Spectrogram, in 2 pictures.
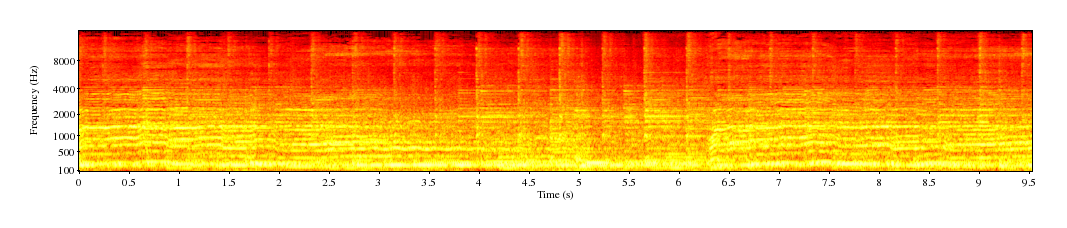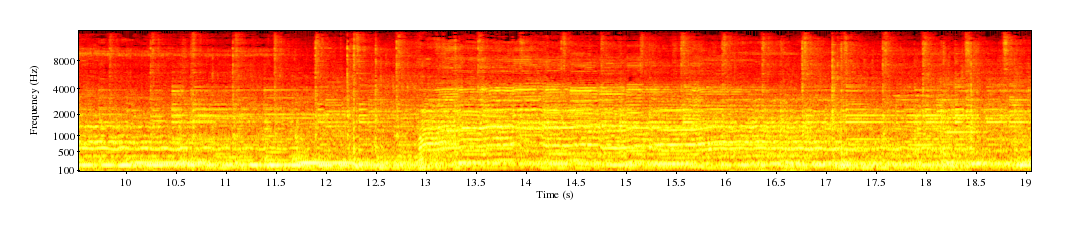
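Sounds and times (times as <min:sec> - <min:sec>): drums: 0:00.0 - 0:19.0
live jazz band playing: 0:00.0 - 0:19.0
piano: 0:00.0 - 0:19.0
upright bass: 0:00.0 - 0:19.0.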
